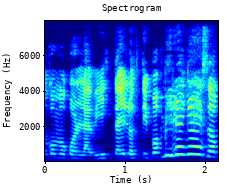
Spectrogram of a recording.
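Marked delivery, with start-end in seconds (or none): 1.5-2.2 mild mock cry of alarm, higher and louder; lightly acted, high-pitched alarm; alarmed exclamation. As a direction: call it out in retold alarm. Alarmed men in retold scene.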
